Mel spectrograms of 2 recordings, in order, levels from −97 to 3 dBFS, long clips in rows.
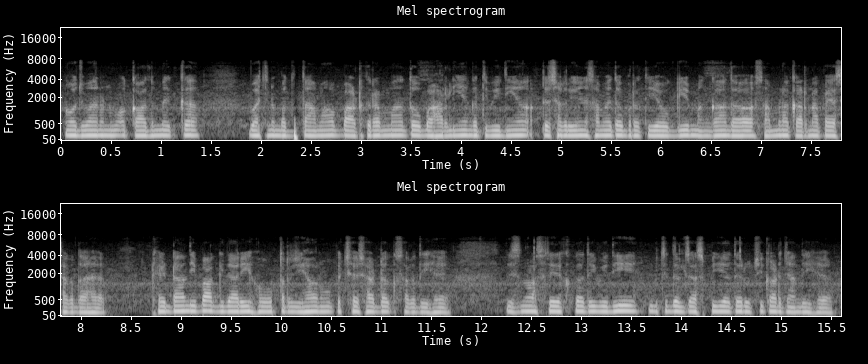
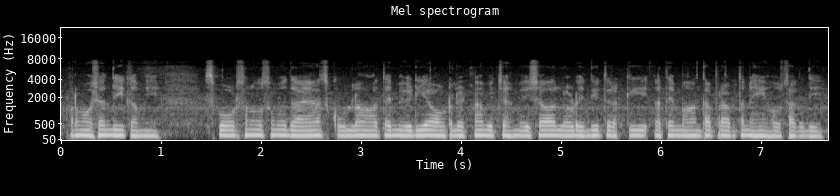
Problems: constant background noise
